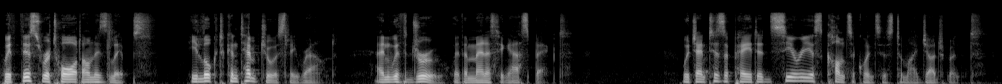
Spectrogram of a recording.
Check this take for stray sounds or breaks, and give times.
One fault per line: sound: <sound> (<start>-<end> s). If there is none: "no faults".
no faults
